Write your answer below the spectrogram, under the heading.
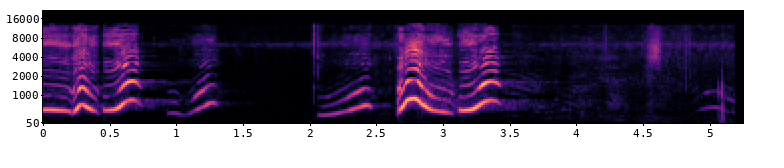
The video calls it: A Gibbon marks its territory by vocalizing singing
